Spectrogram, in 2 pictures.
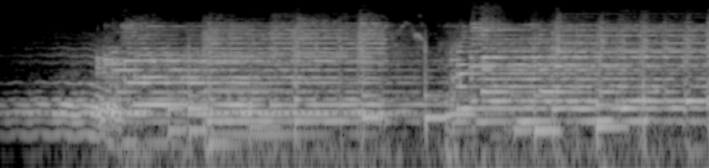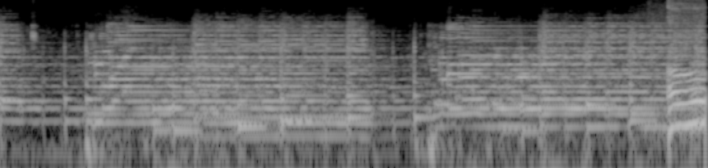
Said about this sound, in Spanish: la canción que vamos a escuchar es su primer single.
